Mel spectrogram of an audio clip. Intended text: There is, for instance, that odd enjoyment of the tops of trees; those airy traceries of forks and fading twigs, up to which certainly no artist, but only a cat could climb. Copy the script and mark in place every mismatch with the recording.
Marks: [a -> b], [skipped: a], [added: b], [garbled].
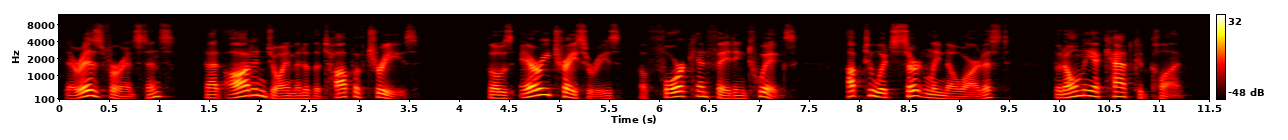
There is, for instance, that odd enjoyment of the [tops -> top] of trees; those airy traceries of [forks -> fork] and fading twigs, up to which certainly no artist, but only a cat could climb.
